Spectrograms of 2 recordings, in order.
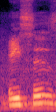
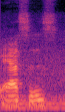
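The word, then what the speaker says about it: Ases: in council with the twelve aces i don't want to say asses it's just it's spelled it looks like it a-s-e-s without the extra s in there and the high-end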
